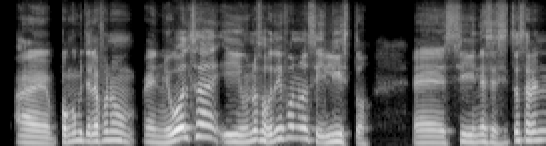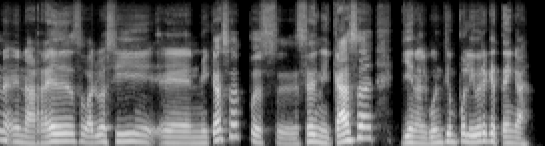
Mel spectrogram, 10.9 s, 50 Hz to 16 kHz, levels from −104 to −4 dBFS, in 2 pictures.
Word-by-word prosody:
a 155 -3 +1
eh, 140 - -3
pongo 170 +2 0
mi 205 - -1
teléfono 195 0 -1
en 170 -2 -4
mi 155 - -2
bolsa, 270 - +6
y 175 0 0
unos 210 +6 0
audífonos, 255 +5 0
y 155 -1 -2
listo. 170 -7 -2 0.4
Eh, 150 0 -2
si 170 +2 -2
necesito 165 0 -3
estar 210 0 +1
en 215 0 -2
en 175 -4 -4
las 145 -1 -2
redes 185 +4 +2
o 170 - -4
algo 155 +3 -2
así 180 0 -3
en 145 -1 -3
mi 145 0 -6
casa, 240 - 0
pues 160 -5 -4
es 130 -2 -8
en 180 -2 +3
mi 150 - -3
casa, 210 - +6 0.3
y 155 +2 +1
en 160 - +1
algún 150 +2 -3
tiempo 185 +1 -2
libre 180 +2 +2
que 190 - +2
tenga. 140 -7 -3
175 Hz, 215 wpm, -24 LUFS, 150-195 Hz, 0.4 s, bolsa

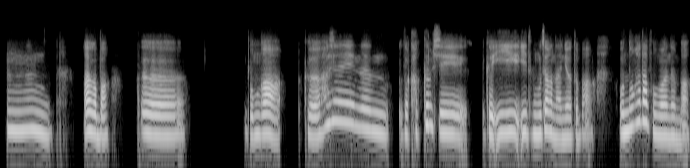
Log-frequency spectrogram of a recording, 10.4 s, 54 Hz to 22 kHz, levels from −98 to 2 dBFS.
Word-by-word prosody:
음. 210 -3 -1 0.5
아 205 - +6
그 190 - +4
막 170 +1 -1 0.4
그 180 -2 +2 1.0
뭔가 180 -2 +3 0.3
그 180 - -5
하시는 235 -5 0
그니까 185 - -5
가끔씩 195 -4 0 0.3
그 185 -1 +2
이 195 +3 +1
이 195 +4 0
동작은 185 +1 +1
아니어도 165 0 -2
막 180 +2 -8 0.3
운동하다 245 +9 +3
보면은 175 -6 0
막 155 - -4
190 Hz, 210 characters per minute, -25 LUFS, 180-210 Hz, 1.0 s, 아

